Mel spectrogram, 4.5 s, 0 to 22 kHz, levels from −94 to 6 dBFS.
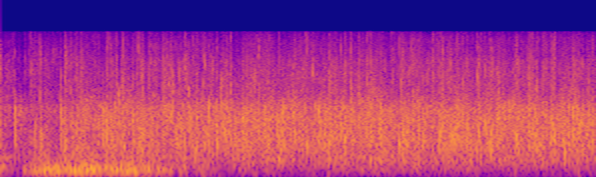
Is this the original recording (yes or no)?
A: yes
